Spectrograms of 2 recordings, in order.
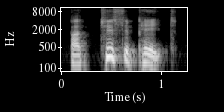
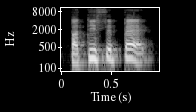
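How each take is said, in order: First: The last vowel sounds like the vowel in paid. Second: The last vowel sounds like the vowel in pet. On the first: The speaker calls it right. "It's a paid sound" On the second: The speaker calls it wrong. "not a pet sound"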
